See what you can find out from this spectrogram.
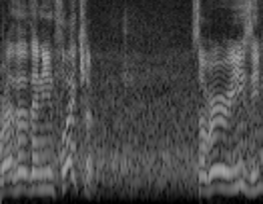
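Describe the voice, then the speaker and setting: A French accent amid noticeable background noise. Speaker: coaching clinic presenter. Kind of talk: presentation to convention audience.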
